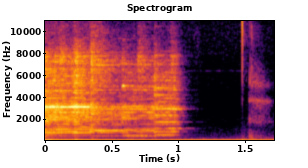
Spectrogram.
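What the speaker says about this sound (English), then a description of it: "It's ringing." An outbound call rings on a FlyingVoice FIP14G IP phone as a soft electronic ringback tone. The tone sounds for about a second, then cuts off into near silence, and a faint click follows.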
